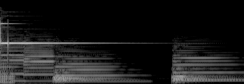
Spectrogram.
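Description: A bell-like ding sound effect strikes once and rings out, fading over about a second and a half. A second, softer chime-like tone enters near the end and also fades away.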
